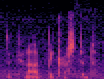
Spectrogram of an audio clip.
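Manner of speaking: breathy whispered warning; whispering. Pretend. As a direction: whisper it like a secret. Second take, whispered.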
